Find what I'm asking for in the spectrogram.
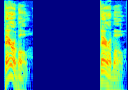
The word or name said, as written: Faribault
